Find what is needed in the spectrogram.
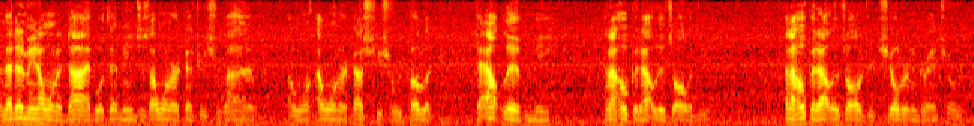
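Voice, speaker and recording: A man with a Southern US accent, fairly low in pitch, monotone and flat, at a very fast pace with audible room echo. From US South, Mississippi. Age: 50s. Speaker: political commentator. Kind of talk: monologue to camera. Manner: halting, with repetitions.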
